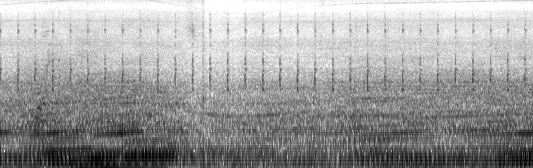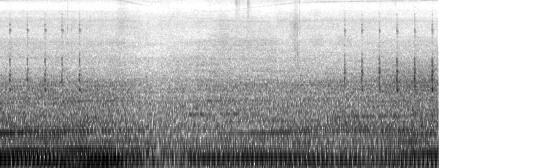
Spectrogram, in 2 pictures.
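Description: Semi-truck's engine and road noise at highway speed, heard from inside the cab as a low steady drone that swells and eases, with a steady ticking about three times a second over it. The sound cuts off abruptly near the end.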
